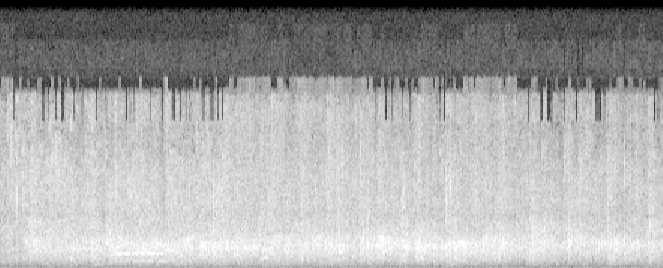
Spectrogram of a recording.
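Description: An audience applauds the VOG team steadily, a dense wash of clapping that holds at an even, fairly loud level throughout with no speech over it.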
